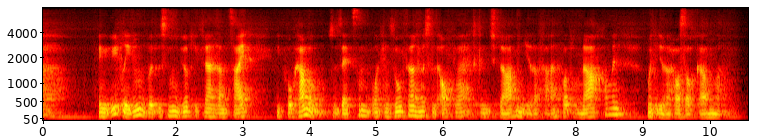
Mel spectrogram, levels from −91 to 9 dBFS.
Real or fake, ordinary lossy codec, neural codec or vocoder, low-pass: fake; none; codec, 16 kHz, about 1 kbps, DyCAST, with the encoder's durations; none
